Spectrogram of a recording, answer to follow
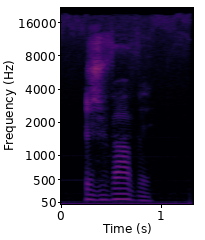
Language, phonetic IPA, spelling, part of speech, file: Polish, [ˈʒvavɨ], żwawy, adjective, Pl-żwawy.ogg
